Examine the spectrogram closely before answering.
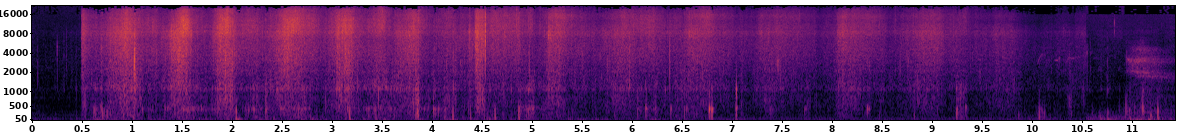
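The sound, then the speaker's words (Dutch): Steady footsteps swish and crunch through a short, recently mown, herb-rich grassland field with clover, a regular walking rhythm with soft rustling between steps, no voices. “Zullen we daar naartoe lopen? Gaan we doen.”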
